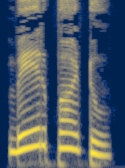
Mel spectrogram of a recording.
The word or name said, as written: ಬೇರ್ಪಡು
